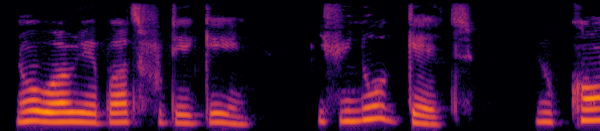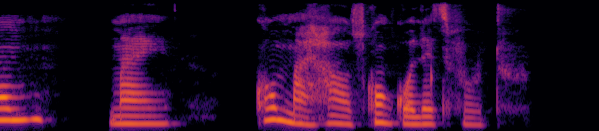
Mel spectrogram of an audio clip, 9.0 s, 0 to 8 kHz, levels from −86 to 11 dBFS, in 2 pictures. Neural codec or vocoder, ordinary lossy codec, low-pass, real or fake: none; none; 7.2 kHz; real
